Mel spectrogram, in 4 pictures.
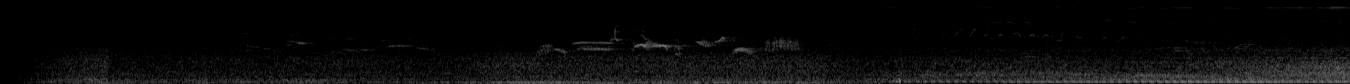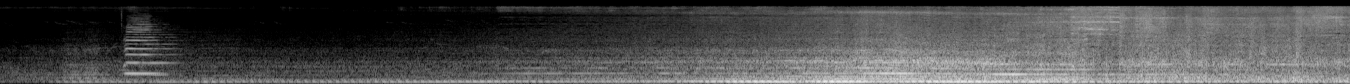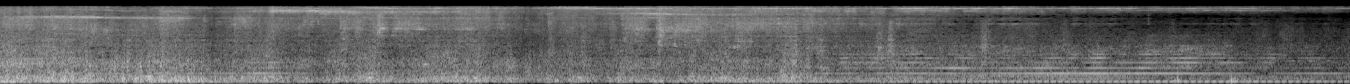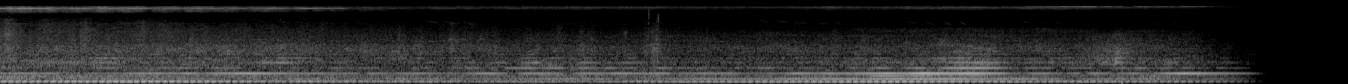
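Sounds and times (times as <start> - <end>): diesel locomotive engine drone: 8.8 - 53.0
locomotive horn: 14.0 - 53.2
high wheel squeal: 22.0 - 44.0.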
